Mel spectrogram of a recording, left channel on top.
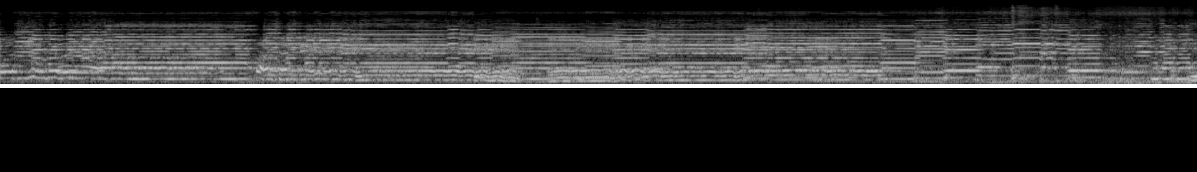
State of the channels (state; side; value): silent; right; 65 dB below the other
